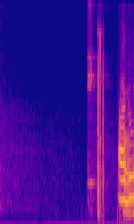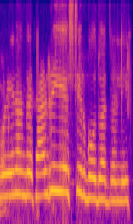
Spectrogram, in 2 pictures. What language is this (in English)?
Kannada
